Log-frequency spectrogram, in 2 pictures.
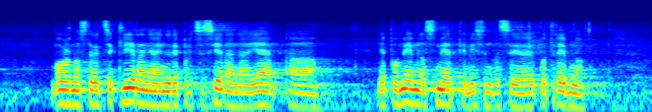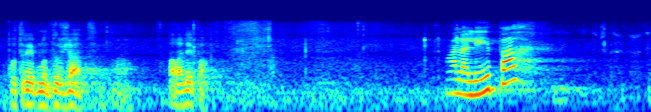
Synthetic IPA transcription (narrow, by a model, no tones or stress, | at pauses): mʔoːʒnɔst̪ɾɛt̪sikliːɾanjainɾɛpɾɔt̪sɛsiːɾanjajɛ | jɛpɔmeːmbnasmeːɾkimiːslimd̪asɛjɔjɛpɔt̪ɾeːbnɔ | pɔt̪ɾeːbnɔd̪əɾʒat̪ | xʋa̰laleːpa | xʋaːlaleːpa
